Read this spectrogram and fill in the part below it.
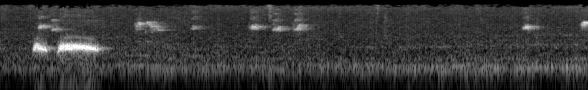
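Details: One loud spotted dove coo phrase, a short note then a longer rich hoot, followed by several seconds of quiet with scattered high chirping from other birds.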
